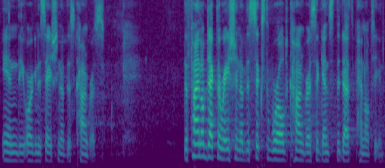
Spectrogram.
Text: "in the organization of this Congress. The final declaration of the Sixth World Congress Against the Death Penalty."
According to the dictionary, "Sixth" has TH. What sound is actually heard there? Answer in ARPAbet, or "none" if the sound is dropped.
TH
